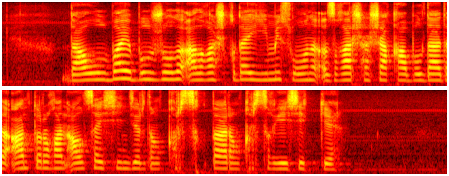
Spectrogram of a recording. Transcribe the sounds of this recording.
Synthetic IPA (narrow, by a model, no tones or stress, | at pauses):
d̪ɑwəlˠbɑjbʊlˠʒo̞lˠə̰ʔɑlˠʁɑʃqəd̪ɑje̞me̞swo̞nə̰ʔəzʁɑɾʃɑʃɑqʰɑbəlˠd̪ɑd̪əʔɑnt̪ʰːʊɾʁɑnʔɑ̰lˠsɑjse̞nd̪e̞ɾd̪ɪŋqʰəɾsə̥qt̪ɑɾəɴqʰəɾsəqe̞se̞kːʲe̞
